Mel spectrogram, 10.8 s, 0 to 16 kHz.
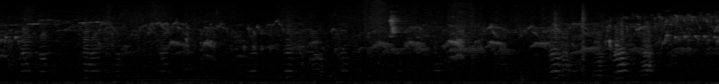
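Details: A flock of plumed whistling ducks at Lake Galletly, Gatton, South-East Queensland, on 21 June 2024, gives shrill, twittering whistles that overlap constantly, with a low steady rumble beneath and possibly faint voices.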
